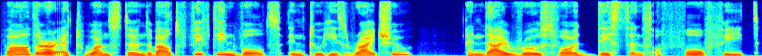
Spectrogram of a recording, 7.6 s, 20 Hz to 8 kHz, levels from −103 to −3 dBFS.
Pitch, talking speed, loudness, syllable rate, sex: 190 Hz, 155 wpm, -21 LUFS, 4.0 syllables/s, female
